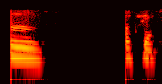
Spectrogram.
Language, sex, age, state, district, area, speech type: Telugu, female, 30-45, Andhra Pradesh, Nellore, rural, conversation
